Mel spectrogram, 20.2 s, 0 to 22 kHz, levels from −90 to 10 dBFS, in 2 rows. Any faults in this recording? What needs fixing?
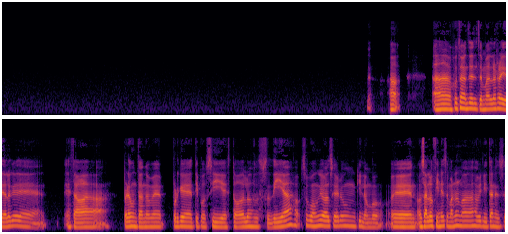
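Nothing here needs fixing; no faults were found.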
